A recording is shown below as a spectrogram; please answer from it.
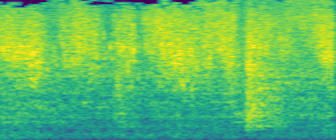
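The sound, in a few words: water from a faucet attachment on a tap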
